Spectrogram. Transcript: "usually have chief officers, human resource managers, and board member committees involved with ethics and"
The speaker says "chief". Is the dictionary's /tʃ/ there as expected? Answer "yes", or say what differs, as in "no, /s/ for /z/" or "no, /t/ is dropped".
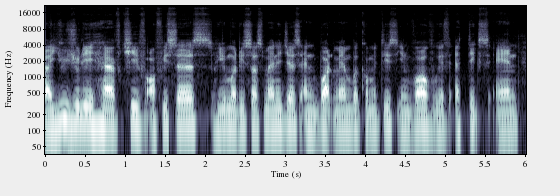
yes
